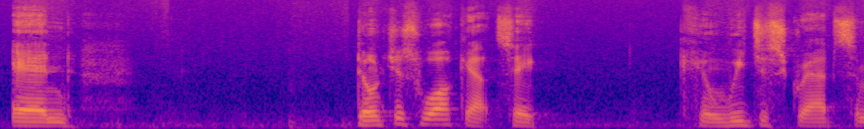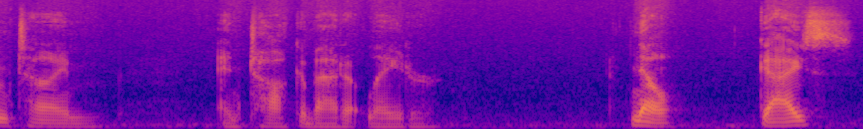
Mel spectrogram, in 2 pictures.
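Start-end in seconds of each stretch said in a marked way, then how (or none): 3.4-6.5 low, soft, conciliatory ask; calm request. Acted. Spouse asking to talk about it later, calmly. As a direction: ease the tension with a gentle request.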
